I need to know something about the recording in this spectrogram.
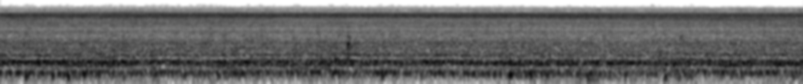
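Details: Fanning Japanese honey bees on a hot day produce a continuous deep buzzing hum, rich in overtones and steady in loudness, with a faint brief click midway and a persistent high hiss.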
